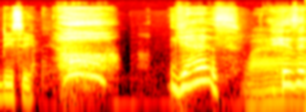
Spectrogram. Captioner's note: gasps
